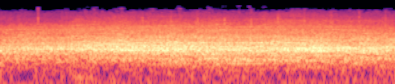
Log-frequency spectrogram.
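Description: A large, unsympathetic crowd reacts with a loud, steady roar of mingled voices that holds at an even level throughout, with no single voice standing out and no clear clapping rhythm.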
